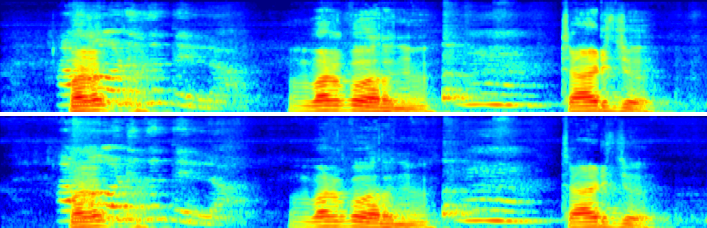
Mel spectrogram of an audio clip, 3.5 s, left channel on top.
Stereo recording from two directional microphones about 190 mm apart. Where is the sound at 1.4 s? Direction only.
Centre (ahead or behind).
